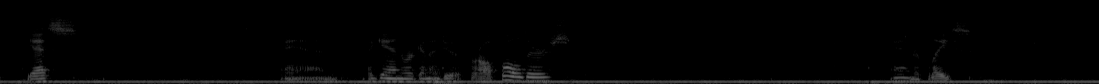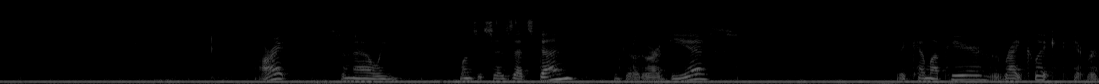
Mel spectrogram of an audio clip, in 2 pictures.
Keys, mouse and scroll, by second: 3.6 click, 8.7 click, 16.6 click, 19.0 click, 21.6 click.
